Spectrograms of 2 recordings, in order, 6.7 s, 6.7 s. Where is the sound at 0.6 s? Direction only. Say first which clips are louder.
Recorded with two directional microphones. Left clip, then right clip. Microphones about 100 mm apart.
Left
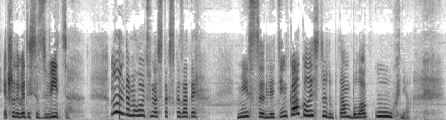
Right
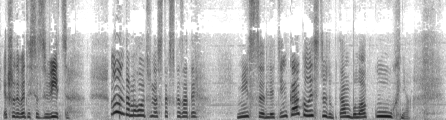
Even; 35° right (ahead or behind).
